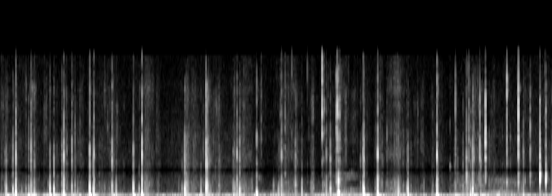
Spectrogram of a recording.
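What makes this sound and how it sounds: A white paper spiral notebook with rolled-back pages is held in both hands while long nails tap and scratch the paper close to the microphone. It makes a steady stream of quick, dry crinkling clicks and scratchy rustles over a heavy low rumble.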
